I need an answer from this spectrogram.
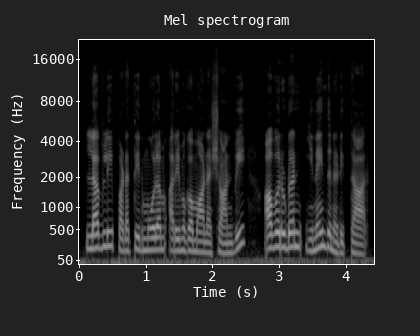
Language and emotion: Tamil, neutral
